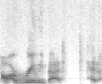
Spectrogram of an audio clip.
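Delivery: ordinary talk, nothing marked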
